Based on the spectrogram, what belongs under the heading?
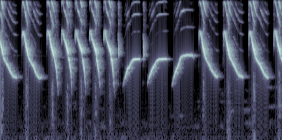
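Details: Canary singing a master song for training young canaries to sing quickly: rapid series of steep downward-sweeping high notes, about three per second, broken midway by a few rising slurred whistles, then the fast descending notes resume.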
